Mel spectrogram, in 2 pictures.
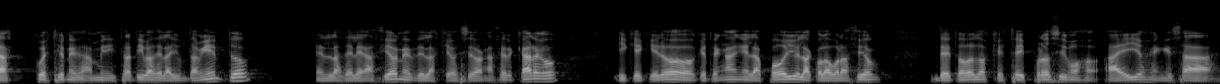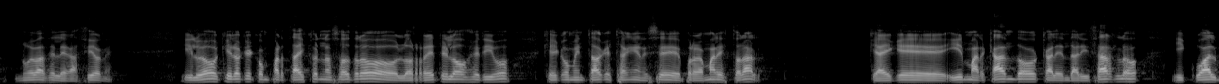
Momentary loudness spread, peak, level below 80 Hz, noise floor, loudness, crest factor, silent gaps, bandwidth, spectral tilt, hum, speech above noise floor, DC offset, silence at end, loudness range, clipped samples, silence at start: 8 LU; -8 dBFS; -78 dBFS; -71 dBFS; -30 LUFS; 22 dB; none; 17.5 kHz; -6 dB/octave; none; 41 dB; under 0.1%; 0 s; 3 LU; under 0.1%; 0 s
